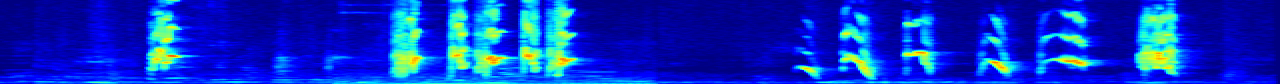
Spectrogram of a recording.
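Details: Lure recording of a young Javan myna meant to draw replies from other mynas: scattered squawks, a fast burst of harsh notes over a low hum, then a series of sharp downslurred rasping calls.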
